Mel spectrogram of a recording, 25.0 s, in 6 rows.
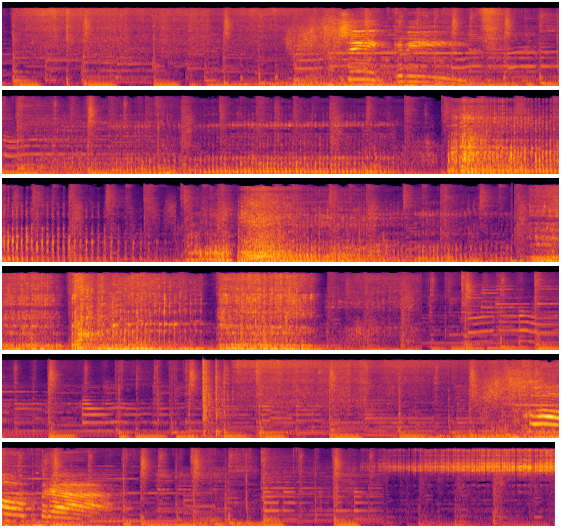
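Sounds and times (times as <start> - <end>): tiger roaring: 2.0 - 15.7.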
